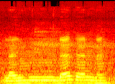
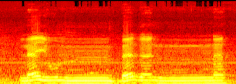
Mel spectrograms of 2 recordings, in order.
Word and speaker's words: لينبذن: على عدم اخراجها ضعيفه كثير من الناس ينطق الباء ضعيفه متاثره بضعف الغنه التي في الميم قبلها مع العلم بان الباء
